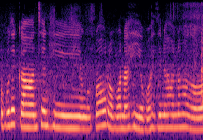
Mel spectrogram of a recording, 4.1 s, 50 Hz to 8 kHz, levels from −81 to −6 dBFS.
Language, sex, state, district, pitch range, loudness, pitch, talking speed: Chakma, female, Tripura, Dhalai, 220-245 Hz, -18 LUFS, 235 Hz, 190 wpm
